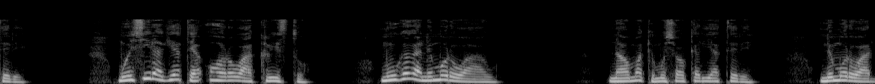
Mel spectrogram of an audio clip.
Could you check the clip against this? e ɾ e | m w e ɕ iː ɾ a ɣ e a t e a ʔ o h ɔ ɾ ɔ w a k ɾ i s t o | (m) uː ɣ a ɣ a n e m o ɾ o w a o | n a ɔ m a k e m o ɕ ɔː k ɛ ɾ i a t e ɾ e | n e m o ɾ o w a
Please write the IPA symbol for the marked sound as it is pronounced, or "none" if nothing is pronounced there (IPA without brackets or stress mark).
m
